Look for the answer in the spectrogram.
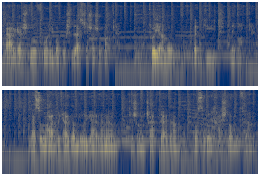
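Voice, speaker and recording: A man reading a story aloud, changing his pitch for each character and dropping low for the narration, with faint music underneath. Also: fairly even intonation, vocal fry. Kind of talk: storybook reading with acted voices.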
